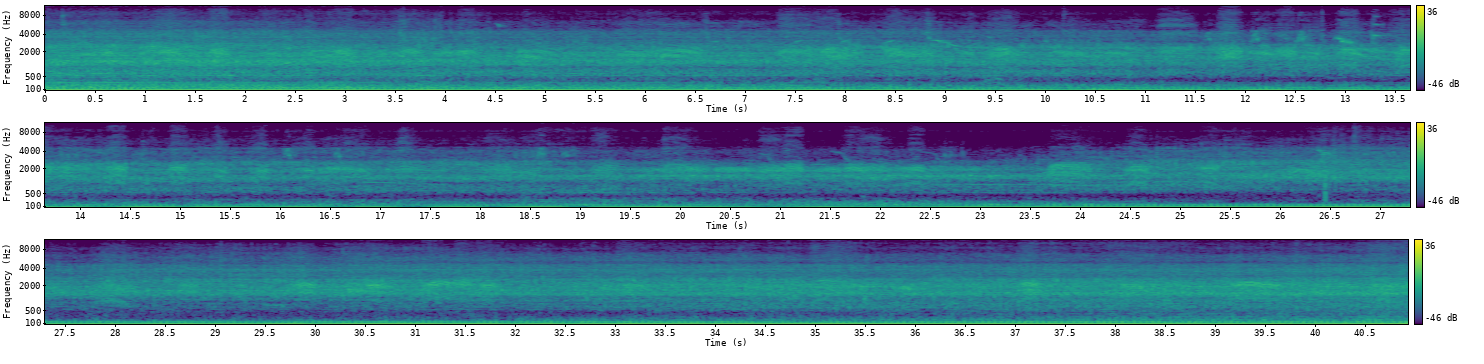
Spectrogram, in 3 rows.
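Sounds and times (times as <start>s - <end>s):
birds calling: 0.0s - 40.9s
tractor engine running: 0.0s - 40.9s.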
